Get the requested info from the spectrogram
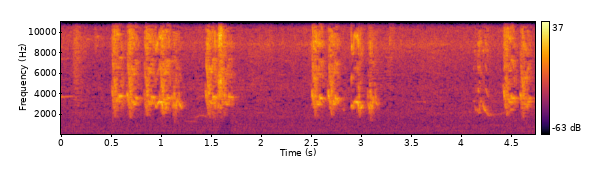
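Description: A budgerigar warbles in quick, scratchy bursts of high chatter, broken by short pauses.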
